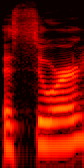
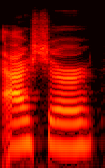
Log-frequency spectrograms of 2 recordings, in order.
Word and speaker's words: Azure: Another option is to join a co-op such as Asher, which I used to pronounce Azure.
